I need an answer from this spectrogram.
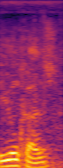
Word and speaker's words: Junker: it had the big farmers known as the junkas it's written in the junkers but it's pronounced as the jungkas the in the German Kingdom of Prussia one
